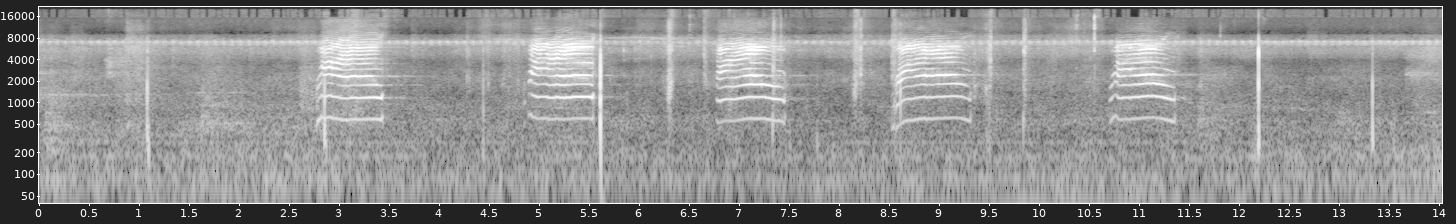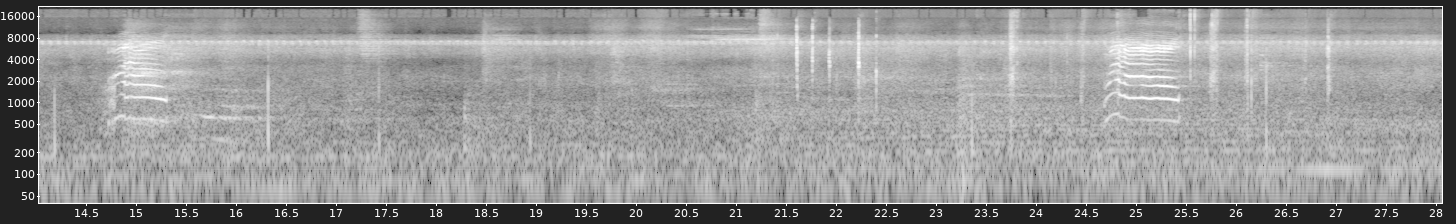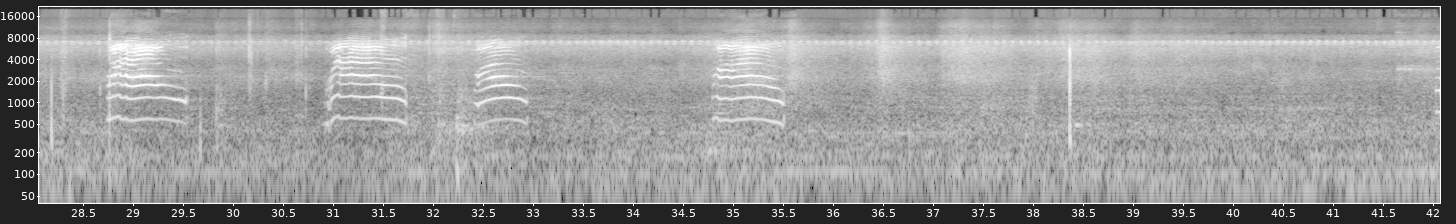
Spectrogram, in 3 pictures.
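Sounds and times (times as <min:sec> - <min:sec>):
cat meowing: 0:02.8 - 0:03.6, 0:04.8 - 0:05.7, 0:06.8 - 0:07.6, 0:08.5 - 0:09.4, 0:10.7 - 0:11.5, 0:14.7 - 0:15.4, 0:24.6 - 0:25.6, 0:28.7 - 0:29.7, 0:30.9 - 0:33.0, 0:34.8 - 0:35.6
faint ticks: 0:21.2 - 0:27.2.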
